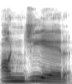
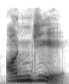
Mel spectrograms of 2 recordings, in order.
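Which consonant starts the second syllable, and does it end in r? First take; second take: j, r; j, no r. First: A soft j sound, ending with an r. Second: A soft j sound, with no final r. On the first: Some people say it this way. "कुणी याचा उच्चार ऑन्जिएर असा करतात" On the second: This is how it is said in French. "पण फ्रेंचमध्ये त्याचा उच्चार ऑन्जिये असाच होतो"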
